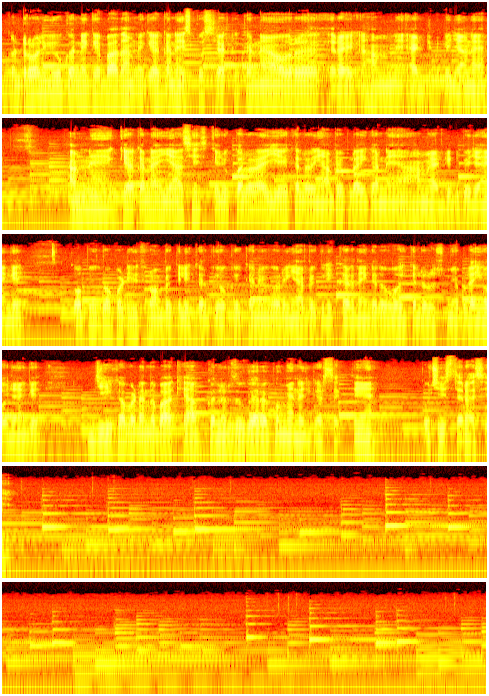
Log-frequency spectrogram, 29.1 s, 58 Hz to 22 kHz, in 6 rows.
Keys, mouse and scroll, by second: 0.1 F2, 0.5 click, 2.9 scroll down 1, 4.3 click, 9.4 click, 15.6 g, 17.2 click, 19.9 click, 27.2 click.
